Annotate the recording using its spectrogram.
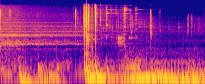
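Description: Dark ambient background score: a low throbbing rumble under a few held tones, with a sudden loud hit about one and a half seconds in, after which the low rumble swells and stays strong.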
